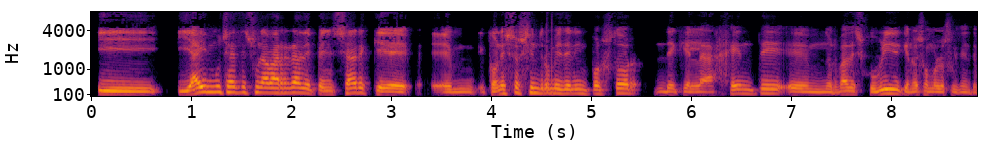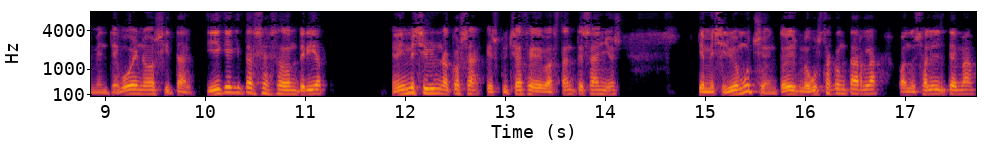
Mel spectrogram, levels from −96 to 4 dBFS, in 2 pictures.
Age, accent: 40-59, Spanish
